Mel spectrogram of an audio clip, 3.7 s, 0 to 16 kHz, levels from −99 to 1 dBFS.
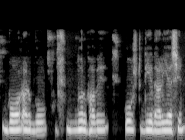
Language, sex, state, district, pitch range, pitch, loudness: Bengali, male, West Bengal, North 24 Parganas, 175-190 Hz, 185 Hz, -18 LUFS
